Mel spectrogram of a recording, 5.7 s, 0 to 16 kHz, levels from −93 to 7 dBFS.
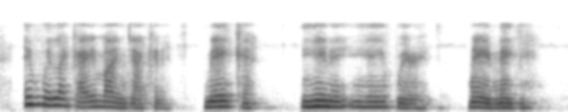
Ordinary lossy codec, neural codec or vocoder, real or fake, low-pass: none; codec, 16 kHz, 1.1 kbps, Voila-Tokenizer; fake; 7.2 kHz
